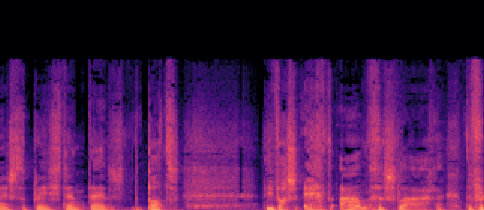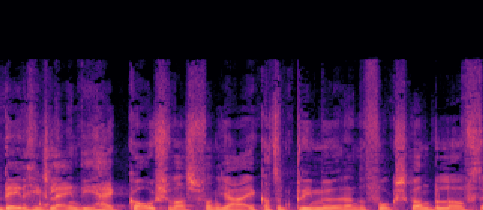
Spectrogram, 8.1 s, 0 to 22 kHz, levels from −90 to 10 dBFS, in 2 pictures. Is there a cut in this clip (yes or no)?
no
